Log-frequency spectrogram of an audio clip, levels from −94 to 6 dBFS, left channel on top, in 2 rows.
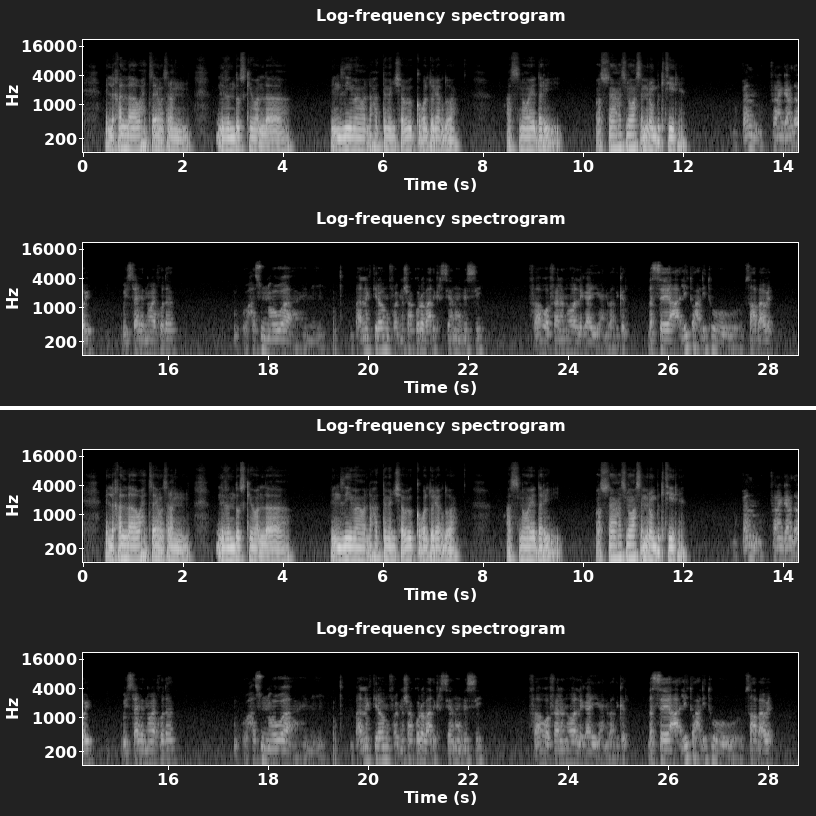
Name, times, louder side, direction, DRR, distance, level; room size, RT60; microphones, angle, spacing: voice 1, 0.4-4.1 5.0-7.5 8.5-9.5 10.3-12.0, right 2 dB, 20° right, 0.4 m, -23 dB
voice 2, 13.2-14.5 15.1-16.1 17.3-19.1 19.7-22.3 23.2-25.2 25.6-28.0, right 1 dB, ahead, 1.2 m, -36 dB
4.9 x 2.1 x 4.2 m
head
